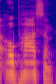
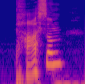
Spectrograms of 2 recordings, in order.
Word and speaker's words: opossum: Yeah, opossum. And what's weird is that I always thought it was just possum, but you can pronounce it either way.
